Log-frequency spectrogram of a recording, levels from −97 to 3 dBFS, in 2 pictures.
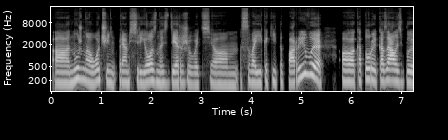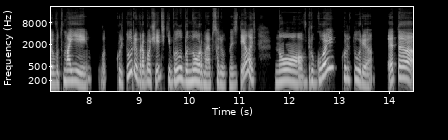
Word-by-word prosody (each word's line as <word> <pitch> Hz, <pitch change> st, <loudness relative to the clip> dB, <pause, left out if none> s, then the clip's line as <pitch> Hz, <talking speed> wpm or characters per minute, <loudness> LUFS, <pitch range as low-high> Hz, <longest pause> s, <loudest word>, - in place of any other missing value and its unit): А, 170 Hz, -1 st, +2 dB
нужно 195 Hz, -1 st, 0 dB
очень 185 Hz, -2 st, -1 dB
прям 180 Hz, -2 st, -1 dB
серьёзно 180 Hz, -1 st, -1 dB
сдерживать, 170 Hz, -2 st, -2 dB
а, 160 Hz, -2 st, -2 dB
м, 155 Hz, 0 st, -9 dB
свои 175 Hz, -2 st, -2 dB
какие-то 180 Hz, -1 st, -8 dB
порывы, 220 Hz, -, +4 dB, 0.4 s
а, 185 Hz, -1 st, +5 dB
которые, 195 Hz, +2 st, 0 dB
казалось 195 Hz, -1 st, +5 dB
бы, 175 Hz, -2 st, -2 dB
вот 165 Hz, +1 st, -10 dB
в -, -, -34 dB
моей 190 Hz, -2 st, +1 dB, 0.2 s
вот -, -, -14 dB, 0.2 s
культуре, 255 Hz, -, -2 dB
в -, -, -6 dB
рабочей 185 Hz, +2 st, 0 dB
этике 235 Hz, -5 st, -7 dB
было 200 Hz, +5 st, +1 dB
бы 190 Hz, -3 st, -3 dB
нормой 185 Hz, -4 st, +1 dB
абсолютно 155 Hz, -2 st, -9 dB
сделать, 170 Hz, +5 st, +1 dB, 0.4 s
но 185 Hz, 0 st, +2 dB
в -, -, -14 dB
другой 210 Hz, -, +3 dB, 0.2 s
культуре- 205 Hz, -9 st, -3 dB, 0.3 s
это 225 Hz, +2 st, +4 dB
185 Hz, 135 wpm, -24 LUFS, 170-200 Hz, 0.4 s, а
